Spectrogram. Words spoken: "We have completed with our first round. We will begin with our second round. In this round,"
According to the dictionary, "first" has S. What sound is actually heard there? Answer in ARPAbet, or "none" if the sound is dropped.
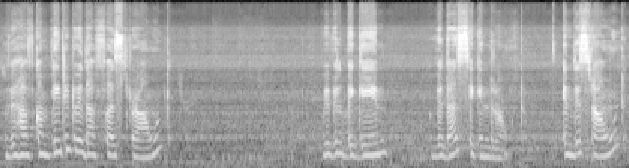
S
